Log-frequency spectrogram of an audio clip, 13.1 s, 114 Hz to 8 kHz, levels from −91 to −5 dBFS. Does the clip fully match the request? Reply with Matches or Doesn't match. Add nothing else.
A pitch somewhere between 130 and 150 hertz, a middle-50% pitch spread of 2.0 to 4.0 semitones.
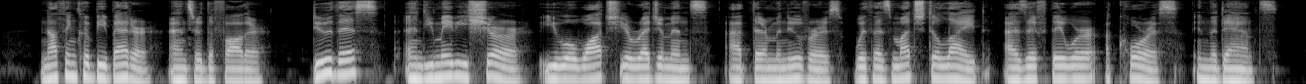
Matches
